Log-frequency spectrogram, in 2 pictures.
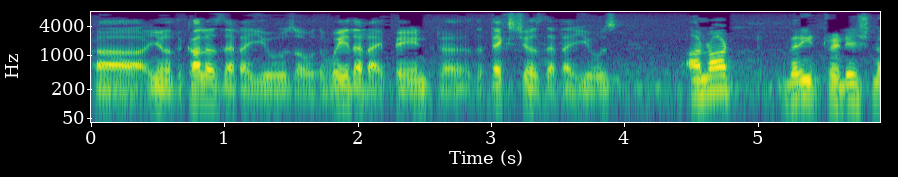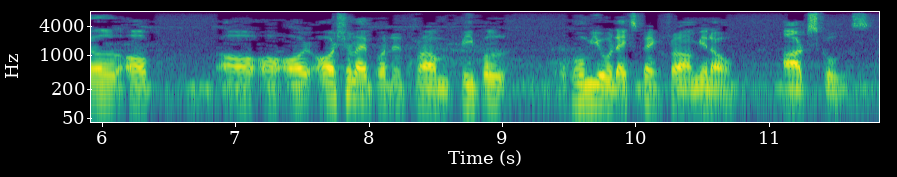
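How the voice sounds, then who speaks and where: A middle-aged painter from Nepal, answering interview questions in a thoughtful way, with many fillers and restarts. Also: male voice, lowish voice, moderate pace, dull audio, a little hiss or hum. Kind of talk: conversational interview.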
